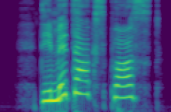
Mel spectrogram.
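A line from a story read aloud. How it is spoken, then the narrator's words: Calling out. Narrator (German): rief er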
